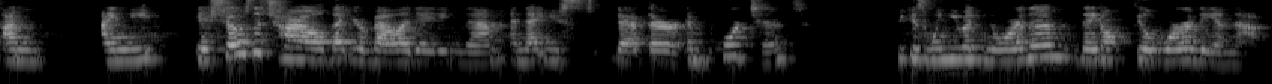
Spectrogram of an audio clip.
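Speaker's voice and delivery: ordinary talk, nothing marked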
